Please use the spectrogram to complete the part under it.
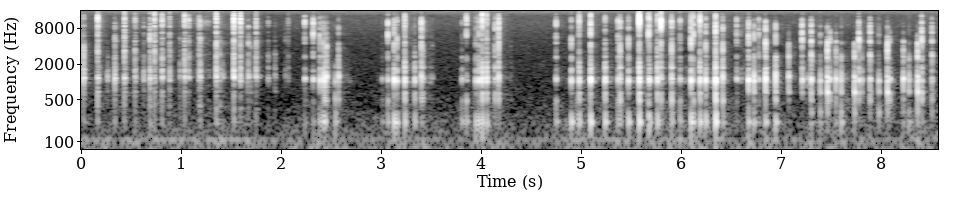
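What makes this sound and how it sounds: Long nails tap rapidly on a flat plastic eyeshadow palette, first on its clear lid and then on its black plastic back. The taps are short, dry clicks centered around 1 kHz with a bright edge, coming in quick bursts separated by brief pauses.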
